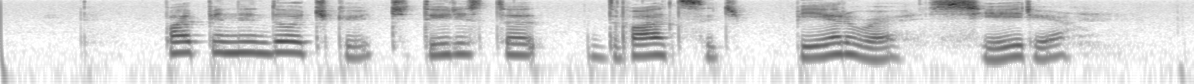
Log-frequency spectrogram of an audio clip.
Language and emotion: Russian, neutral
